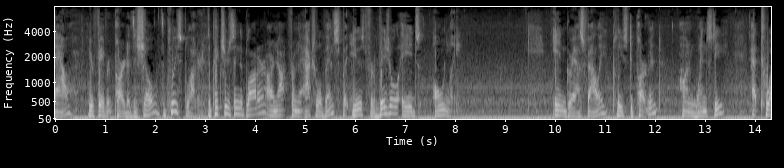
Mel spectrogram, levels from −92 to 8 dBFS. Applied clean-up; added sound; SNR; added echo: none; none; none; none.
